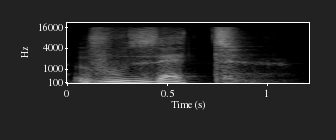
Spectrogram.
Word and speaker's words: vous êtes: So that's E circumflex T-E-S, vous êtes. And notice that when you follow vous with et, you pronounce the S of vous, vous êtes.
